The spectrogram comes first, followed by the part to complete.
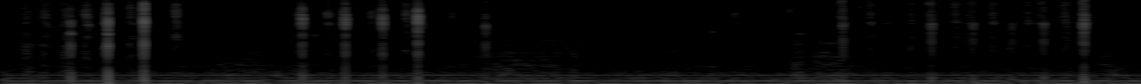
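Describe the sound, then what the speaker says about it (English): Scissors snip repeatedly in quick, sharp clicks, some in bursts and some spaced apart, over a quiet steady hum, close up with no talking. "The scissor sound."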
